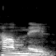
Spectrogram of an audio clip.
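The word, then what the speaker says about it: thumbnail: এর পরে কোন ভাওয়েল নাই সেক্ষেত্রে বি এর উচ্চারণ হচ্ছে না অথবা দেখতে পারি যে আমরা থাম্বনেইল থাম্বনেইলের ক্ষেত্রে দেখতে পাচ্ছি যে বি এর পরে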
